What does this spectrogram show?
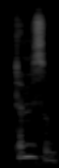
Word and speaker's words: Tomlinson: Tomlinson, é assim que se pronuncia?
